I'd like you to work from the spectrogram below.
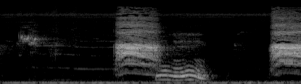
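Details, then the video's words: A famished crow being hand-fed gives one harsh, raspy caw that trails into a wavering, lower whining note, then a second loud caw follows after a short pause. "BURUNG GAGAK KELAPARAN"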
